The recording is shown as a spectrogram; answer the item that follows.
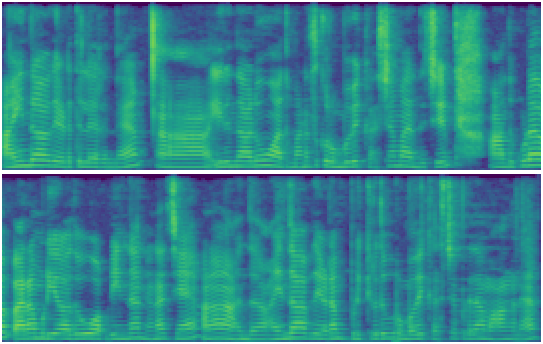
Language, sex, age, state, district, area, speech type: Tamil, female, 45-60, Tamil Nadu, Pudukkottai, urban, spontaneous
